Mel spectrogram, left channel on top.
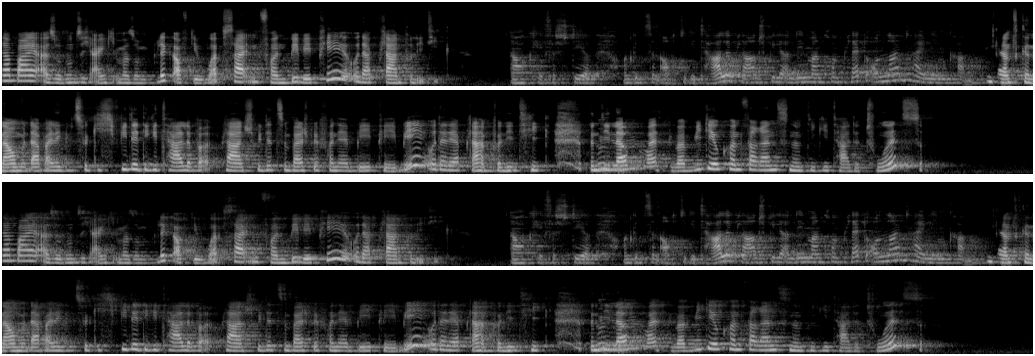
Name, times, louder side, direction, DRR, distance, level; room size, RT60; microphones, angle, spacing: voice 1, 0.0-4.4 9.8-19.5, left 2 dB, 75° left, 10 dB, 2.0 m, -26 dB
voice 2, 5.1-9.8 16.2-16.7, equal, 5° right, 8 dB, 3.8 m, -33 dB
26.5 x 20.0 x 7.4 m, 0.70 s
head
